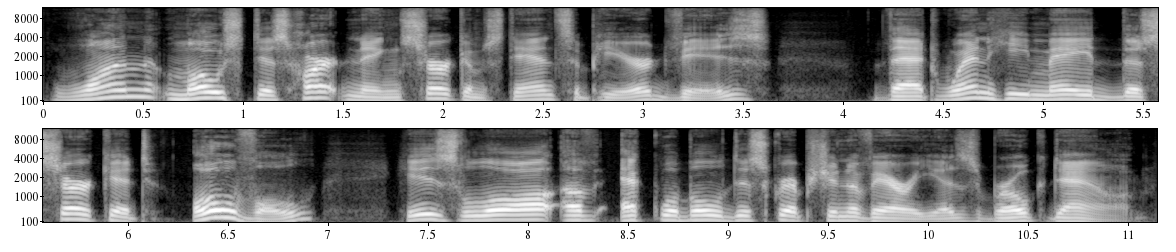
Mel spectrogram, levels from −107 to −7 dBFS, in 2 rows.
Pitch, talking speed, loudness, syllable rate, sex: 150 Hz, 120 wpm, -18 LUFS, 3.9 syllables/s, male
